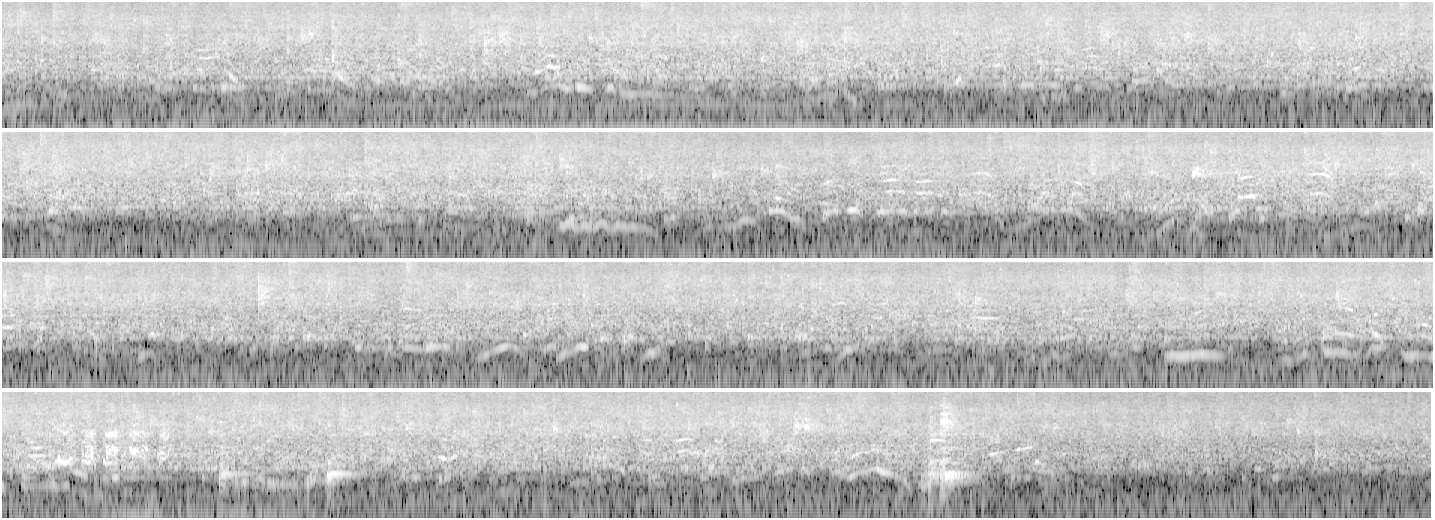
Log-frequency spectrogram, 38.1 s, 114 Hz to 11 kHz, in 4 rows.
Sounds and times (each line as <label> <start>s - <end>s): Kids playing with water pump, auger, metal dams 0.0s - 38.1s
